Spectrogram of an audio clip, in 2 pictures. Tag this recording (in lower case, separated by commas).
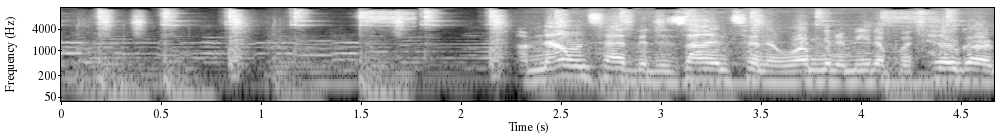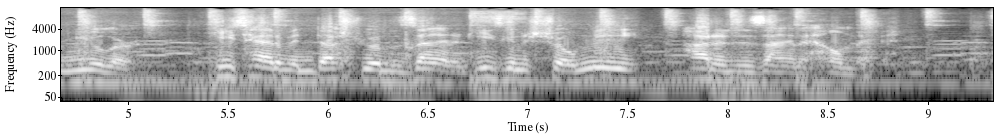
speech, music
